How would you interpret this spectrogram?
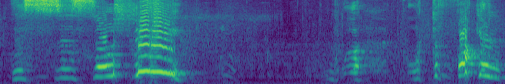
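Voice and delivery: very high, loud screech of frustration; real raging shriek; furious yelling. Real, not acted. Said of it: "I'm sorry for being so loud".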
